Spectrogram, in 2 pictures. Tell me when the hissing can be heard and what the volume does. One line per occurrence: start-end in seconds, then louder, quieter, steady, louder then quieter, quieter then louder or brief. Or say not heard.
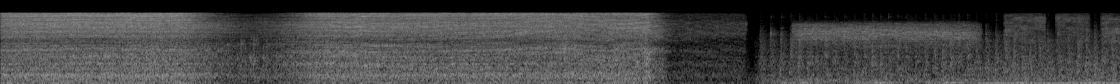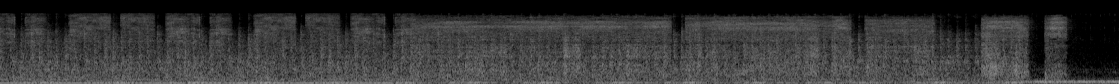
0.0-22.3 quieter.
